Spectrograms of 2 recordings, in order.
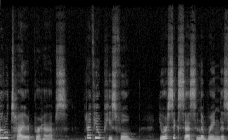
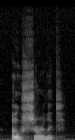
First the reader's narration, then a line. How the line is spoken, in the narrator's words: he said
